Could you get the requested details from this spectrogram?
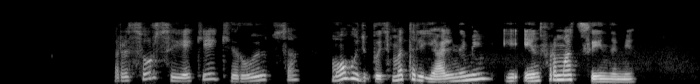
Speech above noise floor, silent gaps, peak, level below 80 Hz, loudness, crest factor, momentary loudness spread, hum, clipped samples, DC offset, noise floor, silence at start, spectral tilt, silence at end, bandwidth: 40 dB; none; 0 dBFS; -60 dBFS; -20 LUFS; 20 dB; 13 LU; none; under 0.1%; under 0.1%; -59 dBFS; 1.15 s; -5 dB/octave; 0.65 s; 7.8 kHz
